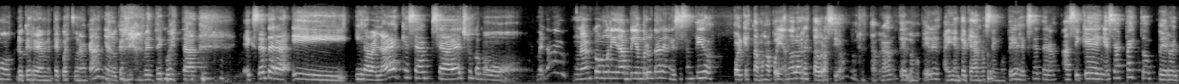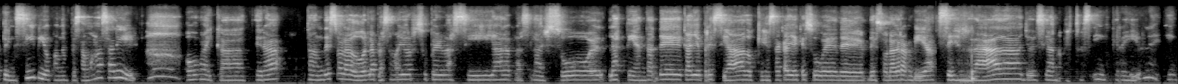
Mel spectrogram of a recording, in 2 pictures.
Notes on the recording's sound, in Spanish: Nos conectamos a través de Zoom desde Nueva York a Madrid, España. Interview recorded in Spanish.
